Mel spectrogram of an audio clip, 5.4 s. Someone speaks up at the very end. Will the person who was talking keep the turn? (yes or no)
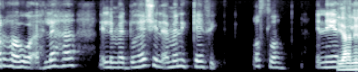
no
